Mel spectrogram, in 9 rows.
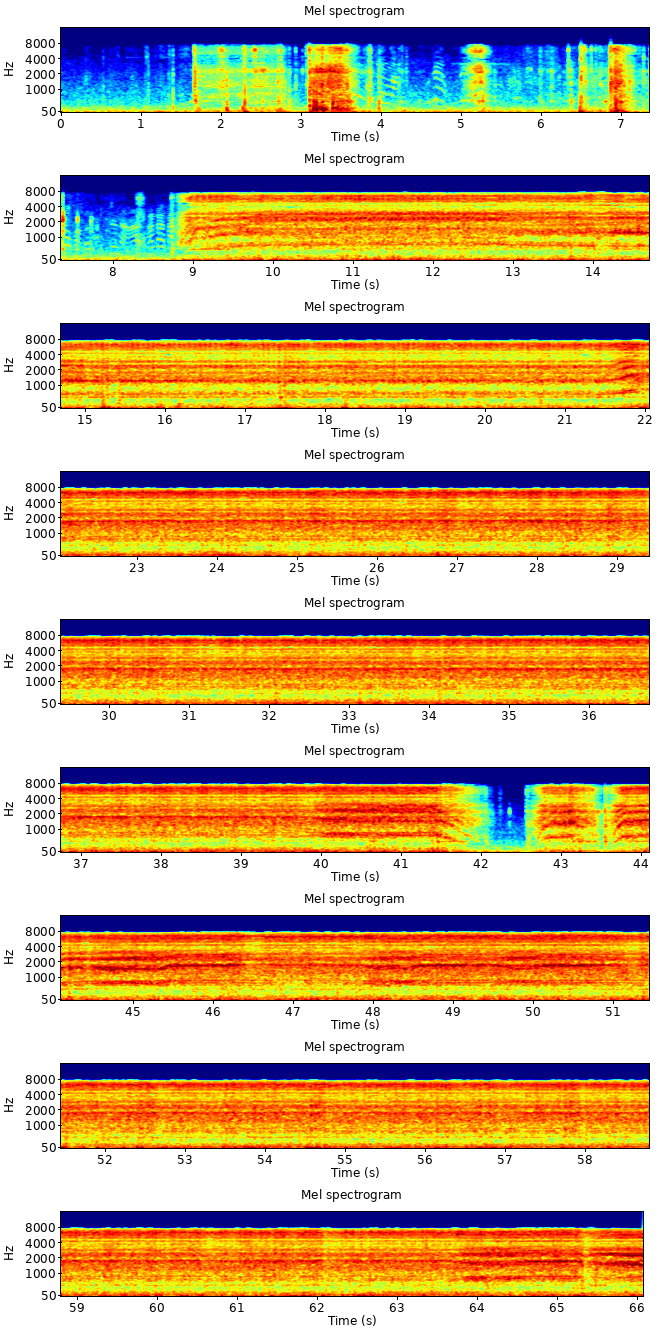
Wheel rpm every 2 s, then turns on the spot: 0, 30, 10, 0, 30, 160, 160, 160, 160, 160, 170, 210, 230, 230, 230, 230, 230, 230, 230, 240, 220, 70, 170, 230, 220, 230, 240, 230, 230, 230, 230, 230, 220.
none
